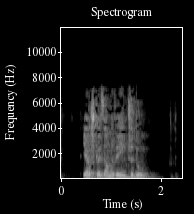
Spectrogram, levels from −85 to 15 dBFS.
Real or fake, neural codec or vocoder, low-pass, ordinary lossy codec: fake; codec, 16 kHz, 16 kbps, FunCodec, trained on LibriTTS, 50 frames a second; 7.2 kHz; MP3, 32 kbps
